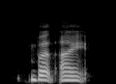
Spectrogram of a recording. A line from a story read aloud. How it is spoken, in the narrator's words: Winry stuttered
